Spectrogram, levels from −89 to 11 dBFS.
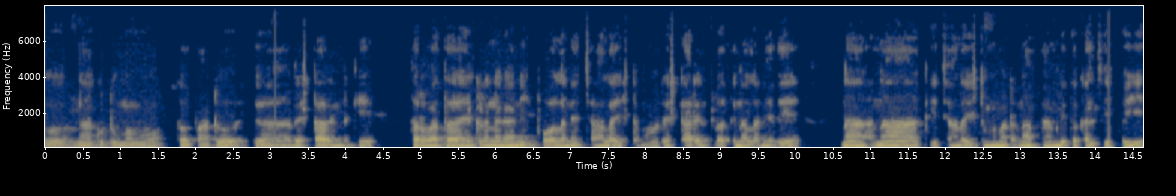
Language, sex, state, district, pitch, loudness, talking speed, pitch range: Telugu, male, Andhra Pradesh, Anantapur, 110 Hz, -22 LUFS, 100 wpm, 105-130 Hz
